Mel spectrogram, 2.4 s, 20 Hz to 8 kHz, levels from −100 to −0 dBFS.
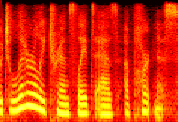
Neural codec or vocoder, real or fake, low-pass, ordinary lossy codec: codec, 24 kHz, 0.5 kbps, DualCodec; fake; 7.2 kHz; Opus, 64 kbps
